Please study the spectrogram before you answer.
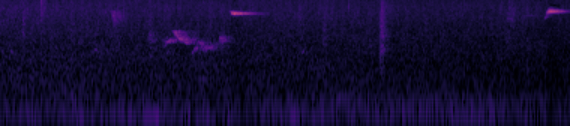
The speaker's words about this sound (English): As I drive west towards the national park, the electricity of Miami dwindles and the skyscrapers fade away. The air softens as the sounds emerging from the open windows change from beeping horns to birds.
